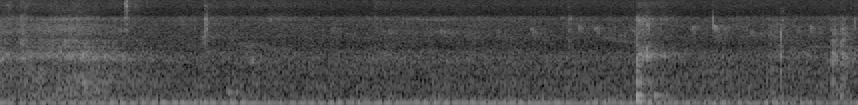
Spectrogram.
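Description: Quiet background: a faint steady low hum under a light hiss, with one brief soft noise about three seconds in.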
